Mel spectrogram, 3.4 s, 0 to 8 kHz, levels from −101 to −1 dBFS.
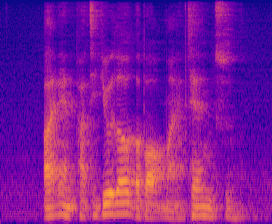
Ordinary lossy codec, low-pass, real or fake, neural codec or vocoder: none; none; fake; codec, 16 kHz, 0.8 kbps, ZipCodec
